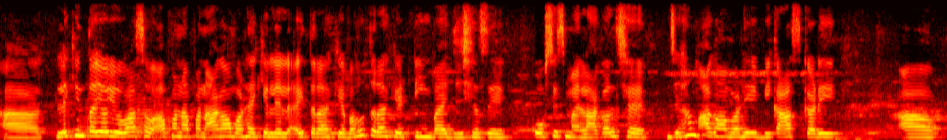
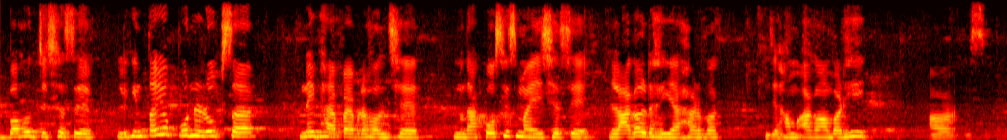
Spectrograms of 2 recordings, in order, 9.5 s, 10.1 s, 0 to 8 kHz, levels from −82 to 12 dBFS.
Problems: background sounds at intervals, background conversations at intervals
